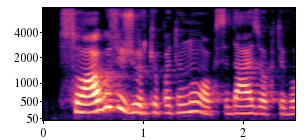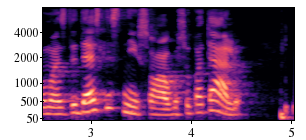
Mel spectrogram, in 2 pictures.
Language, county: Lithuanian, Vilnius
